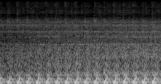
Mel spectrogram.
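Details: 1994 Cub Cadet 2135 Series 2000 riding mower after carburetor cleaning, first run after 36 years sitting, parking brake set and choke pulled: slow, even thump at low idle with the throttle all the way down, steady and regular.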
